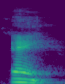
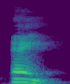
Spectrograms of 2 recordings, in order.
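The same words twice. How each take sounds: First: The final T sound is left off. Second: The final T sound is left off.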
